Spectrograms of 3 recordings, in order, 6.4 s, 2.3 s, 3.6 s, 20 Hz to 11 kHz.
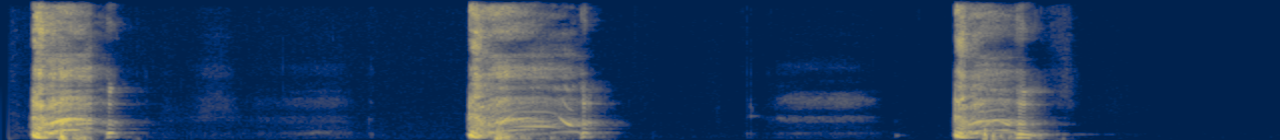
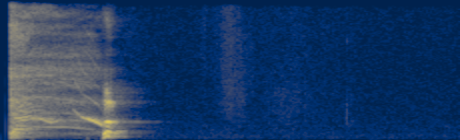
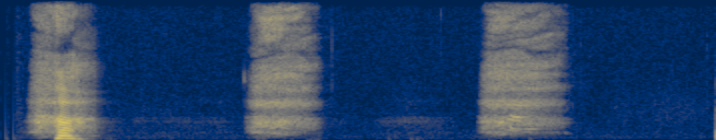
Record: {
  "three_cough_length": "6.4 s",
  "three_cough_amplitude": 28556,
  "three_cough_signal_mean_std_ratio": 0.3,
  "cough_length": "2.3 s",
  "cough_amplitude": 20079,
  "cough_signal_mean_std_ratio": 0.27,
  "exhalation_length": "3.6 s",
  "exhalation_amplitude": 26517,
  "exhalation_signal_mean_std_ratio": 0.3,
  "survey_phase": "beta (2021-08-13 to 2022-03-07)",
  "age": "65+",
  "gender": "Female",
  "wearing_mask": "No",
  "symptom_none": true,
  "smoker_status": "Ex-smoker",
  "respiratory_condition_asthma": false,
  "respiratory_condition_other": false,
  "recruitment_source": "REACT",
  "submission_delay": "1 day",
  "covid_test_result": "Negative",
  "covid_test_method": "RT-qPCR",
  "influenza_a_test_result": "Unknown/Void",
  "influenza_b_test_result": "Unknown/Void"
}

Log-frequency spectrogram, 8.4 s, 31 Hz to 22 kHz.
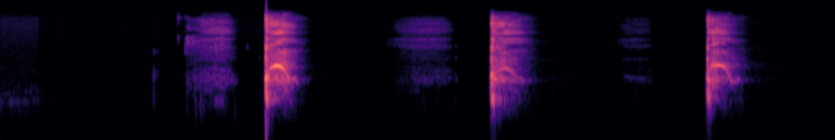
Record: {
  "three_cough_length": "8.4 s",
  "three_cough_amplitude": 29204,
  "three_cough_signal_mean_std_ratio": 0.22,
  "survey_phase": "beta (2021-08-13 to 2022-03-07)",
  "age": "45-64",
  "gender": "Male",
  "wearing_mask": "No",
  "symptom_cough_any": true,
  "symptom_shortness_of_breath": true,
  "symptom_onset": "9 days",
  "smoker_status": "Never smoked",
  "respiratory_condition_asthma": true,
  "respiratory_condition_other": false,
  "recruitment_source": "REACT",
  "submission_delay": "1 day",
  "covid_test_result": "Negative",
  "covid_test_method": "RT-qPCR"
}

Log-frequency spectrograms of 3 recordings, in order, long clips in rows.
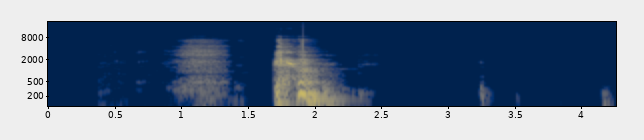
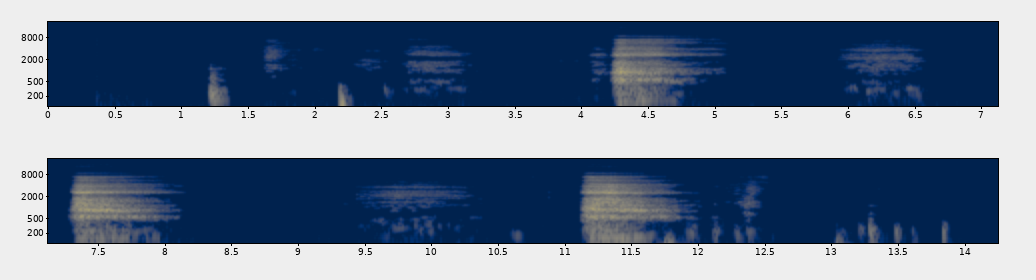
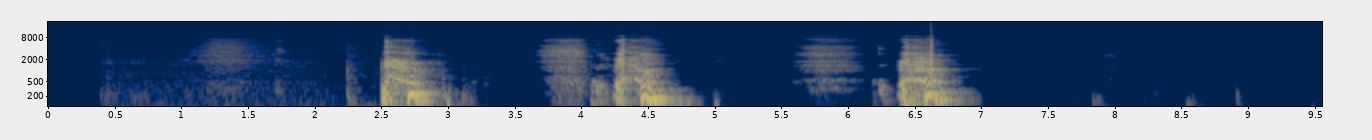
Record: {
  "cough_length": "4.3 s",
  "cough_amplitude": 30993,
  "cough_signal_mean_std_ratio": 0.27,
  "exhalation_length": "14.3 s",
  "exhalation_amplitude": 25005,
  "exhalation_signal_mean_std_ratio": 0.26,
  "three_cough_length": "9.6 s",
  "three_cough_amplitude": 32767,
  "three_cough_signal_mean_std_ratio": 0.32,
  "survey_phase": "alpha (2021-03-01 to 2021-08-12)",
  "age": "65+",
  "gender": "Male",
  "wearing_mask": "No",
  "symptom_none": true,
  "symptom_onset": "12 days",
  "smoker_status": "Ex-smoker",
  "respiratory_condition_asthma": false,
  "respiratory_condition_other": false,
  "recruitment_source": "REACT",
  "submission_delay": "2 days",
  "covid_test_result": "Negative",
  "covid_test_method": "RT-qPCR"
}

